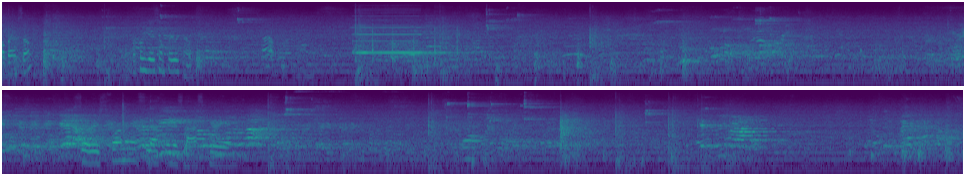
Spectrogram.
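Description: Sneakers squeak on a hard court floor.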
